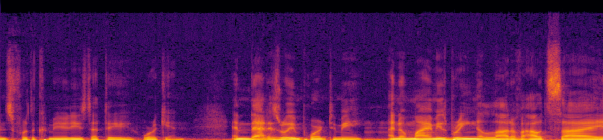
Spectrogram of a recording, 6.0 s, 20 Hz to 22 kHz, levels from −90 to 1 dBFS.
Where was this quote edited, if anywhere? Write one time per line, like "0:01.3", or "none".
none

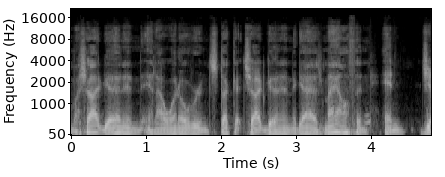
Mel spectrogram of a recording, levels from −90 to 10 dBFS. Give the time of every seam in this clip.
0:03.9

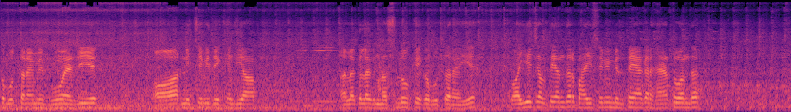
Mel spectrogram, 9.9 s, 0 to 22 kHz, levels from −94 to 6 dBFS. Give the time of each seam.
none

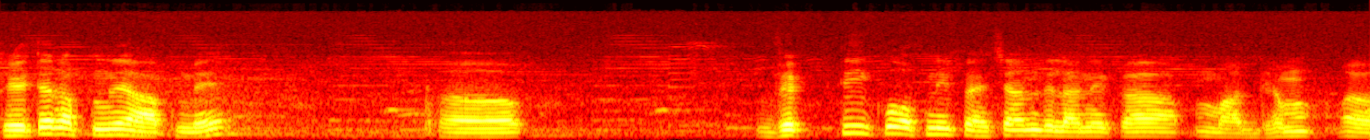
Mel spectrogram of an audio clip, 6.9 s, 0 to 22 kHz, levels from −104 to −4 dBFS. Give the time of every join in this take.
none

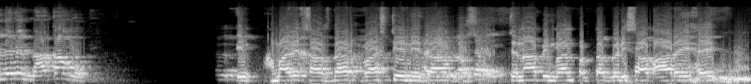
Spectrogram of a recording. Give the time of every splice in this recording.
0:02.3

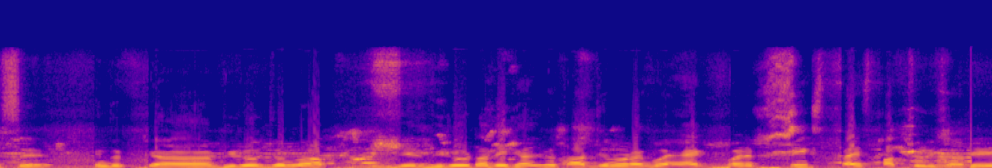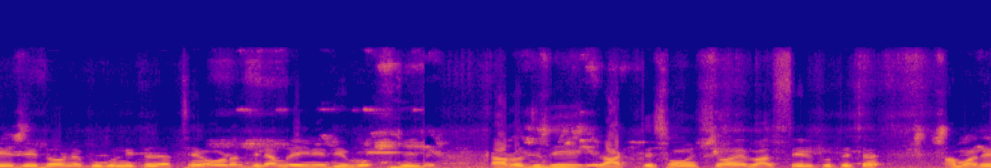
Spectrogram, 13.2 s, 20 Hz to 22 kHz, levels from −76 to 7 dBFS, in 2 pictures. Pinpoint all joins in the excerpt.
0:06.5
0:09.4

